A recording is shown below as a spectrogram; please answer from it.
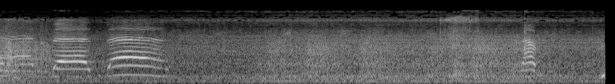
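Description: A toddler's high-pitched voice making two short sing-song calls about a second in, the second arching up and down, with a brief rising squeak near the end. Steady street noise runs underneath.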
